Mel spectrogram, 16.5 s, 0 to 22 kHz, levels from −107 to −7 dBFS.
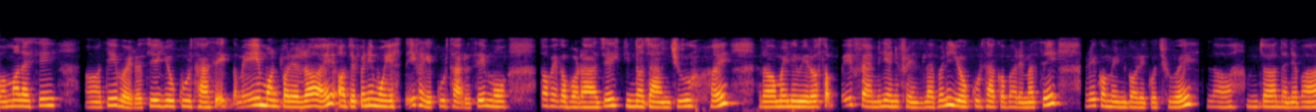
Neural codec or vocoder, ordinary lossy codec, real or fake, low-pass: none; MP3, 48 kbps; real; 5.4 kHz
